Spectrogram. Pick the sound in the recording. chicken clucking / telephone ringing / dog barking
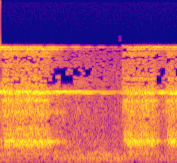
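telephone ringing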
